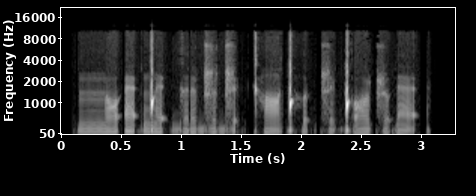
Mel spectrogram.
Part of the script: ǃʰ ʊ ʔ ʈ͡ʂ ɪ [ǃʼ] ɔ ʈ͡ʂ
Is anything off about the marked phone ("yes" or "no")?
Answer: no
